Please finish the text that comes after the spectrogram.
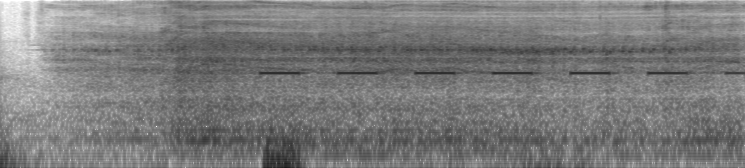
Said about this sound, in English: All right. Garbage Truck is here.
